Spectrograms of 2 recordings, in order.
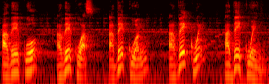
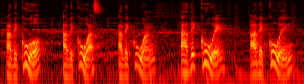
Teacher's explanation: en todas estas formas conservan el diptongo y no se acentúa.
